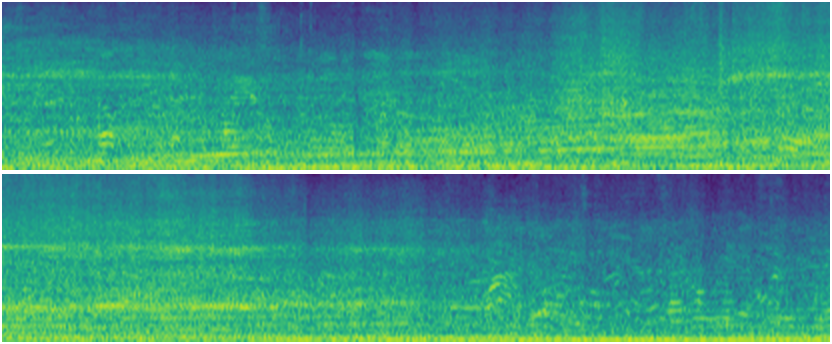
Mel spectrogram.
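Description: Drag-race car engines at full throttle accelerating down the strip. The engine note climbs in pitch a few seconds in, then holds loud and steady before easing off, with spectators' voices over it.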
